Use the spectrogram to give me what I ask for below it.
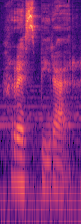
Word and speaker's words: respirar: too to remember breath breath in spanish or to breathe is respirar the root of respiratory say it with me roll your r's like respiration right so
